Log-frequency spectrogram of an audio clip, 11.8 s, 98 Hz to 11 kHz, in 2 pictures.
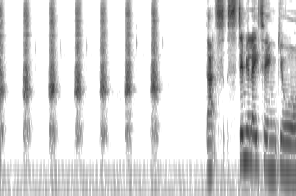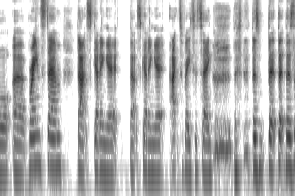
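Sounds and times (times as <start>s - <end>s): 
forceful breaths blown out from the diaphragm during a breathing exercise: 0.0s - 3.3s
faint low hum: 0.0s - 11.8s
speech: 4.1s - 11.8s.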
